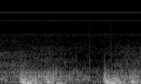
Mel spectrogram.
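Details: Two low, paired lub-dub thumps at a regular pace from a 1997 American Red Cross emergency response training recording, alongside blood pressure teaching; normal heartbeat.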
